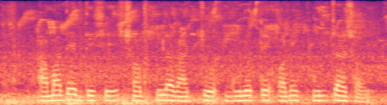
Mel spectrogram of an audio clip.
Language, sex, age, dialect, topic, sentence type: Bengali, male, 18-24, Northern/Varendri, agriculture, statement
